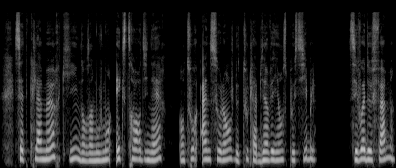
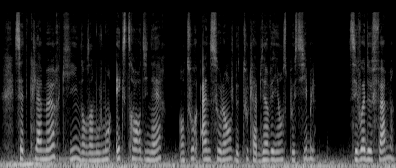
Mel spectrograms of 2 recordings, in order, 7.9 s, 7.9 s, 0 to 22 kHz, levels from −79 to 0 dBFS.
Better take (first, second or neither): first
